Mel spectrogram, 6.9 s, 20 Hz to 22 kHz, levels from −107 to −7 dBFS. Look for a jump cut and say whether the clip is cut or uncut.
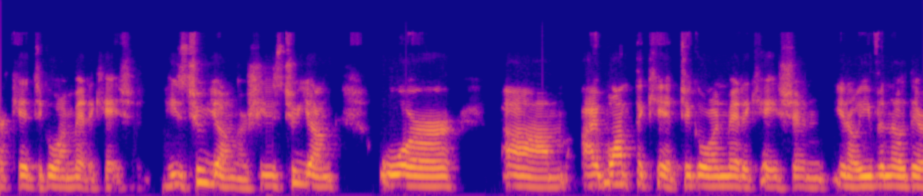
uncut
